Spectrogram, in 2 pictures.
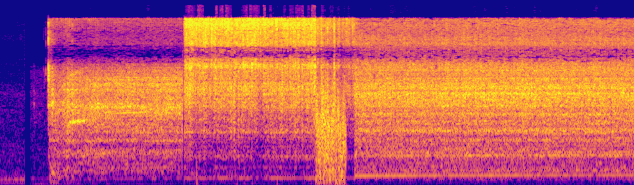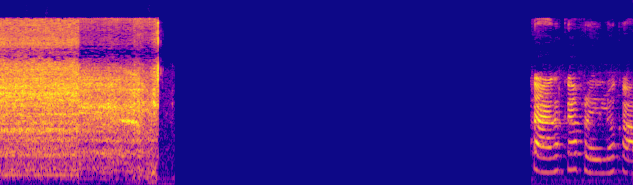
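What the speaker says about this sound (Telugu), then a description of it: "ఆయిల్ వేడయ్యే లోపల ఈ మసాలాలు మిక్సీ పట్టుకోవాలి." A mixer grinder grinds spices for a bitter gourd fry, a loud close motor whir running for about eight seconds with a brief surge partway, then silence before a voice speaks.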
